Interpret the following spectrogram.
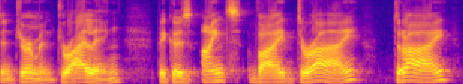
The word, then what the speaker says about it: Drilling: saying it's a drilling it's also it's actually pronounced in german dryling because eins vi dry dry means three so this is we call it a drilling um and we would be wrong that's we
